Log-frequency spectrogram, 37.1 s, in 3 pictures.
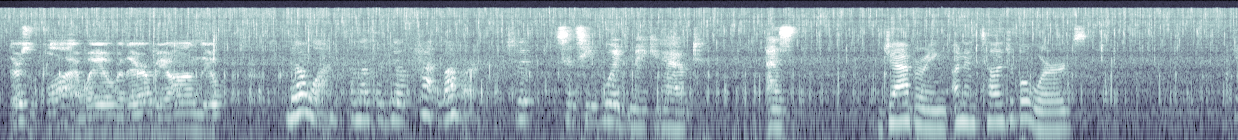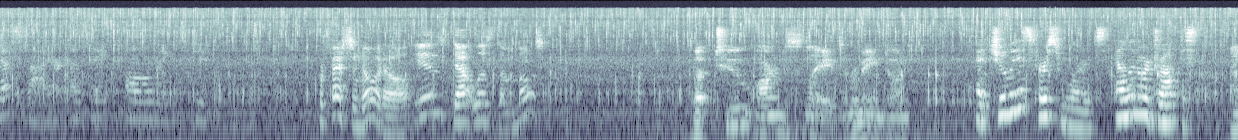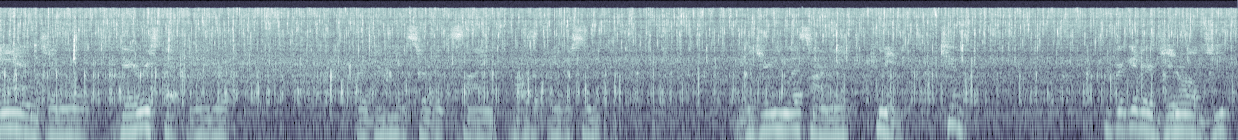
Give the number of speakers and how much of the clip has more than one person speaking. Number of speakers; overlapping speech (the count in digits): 9, no overlap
